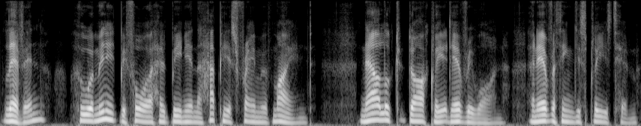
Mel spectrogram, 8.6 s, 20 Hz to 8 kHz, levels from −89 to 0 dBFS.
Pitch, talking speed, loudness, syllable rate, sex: 130 Hz, 155 wpm, -17 LUFS, 5.5 syllables/s, male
